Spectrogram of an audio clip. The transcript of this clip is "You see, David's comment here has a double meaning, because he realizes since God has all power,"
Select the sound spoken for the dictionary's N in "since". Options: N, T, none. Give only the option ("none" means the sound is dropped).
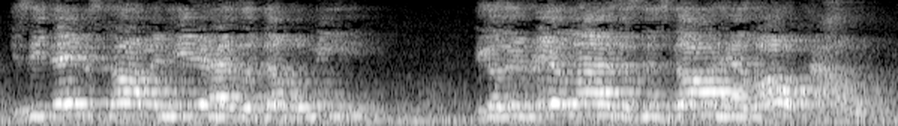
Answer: none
